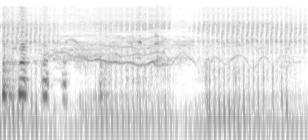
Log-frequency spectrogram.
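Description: A cat purrs right up against the microphone, a steady, rumbling, pulsing drone that rises and falls with each breath, loud and close throughout.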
